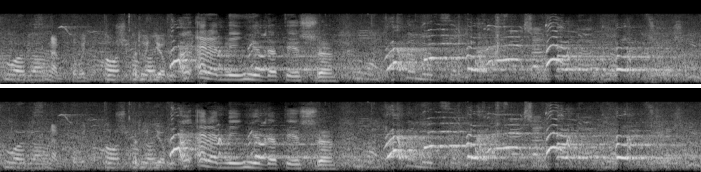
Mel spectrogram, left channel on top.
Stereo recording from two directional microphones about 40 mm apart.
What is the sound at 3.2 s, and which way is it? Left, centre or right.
Speech, left.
